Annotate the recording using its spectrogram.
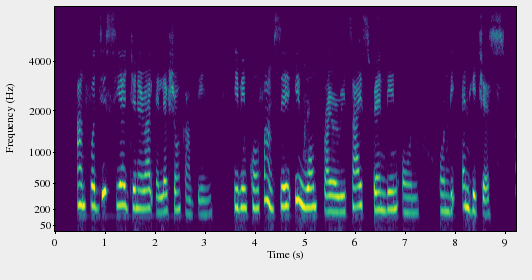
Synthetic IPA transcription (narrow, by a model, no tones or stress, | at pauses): ãnfɔdisjiəd͡ʒɛnɛɹalelɛkʃɔ̃nkãmpẽn | hibĩnkɔ̃nfamdseĩnwɔ̃npɹaɪɔɹitʰaɪsspɛ̃ndĩnɔ | ɔ̃ndiɛ̃nɦit͡ʃɛs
